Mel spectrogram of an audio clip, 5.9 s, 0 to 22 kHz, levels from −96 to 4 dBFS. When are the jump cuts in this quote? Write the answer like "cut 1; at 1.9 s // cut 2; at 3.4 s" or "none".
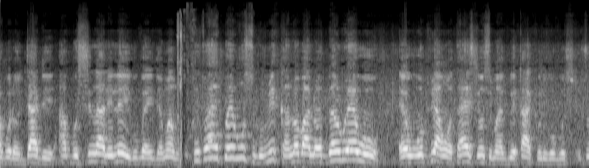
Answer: cut 1; at 1.9 s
